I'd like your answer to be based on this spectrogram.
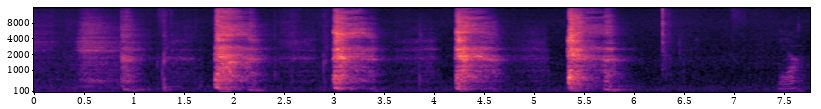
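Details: Adult's repeated cough recorded for a COVID-19 cough monitor: four loud, abrupt coughs about a second apart, with softer throat noises around them, in a quiet room.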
